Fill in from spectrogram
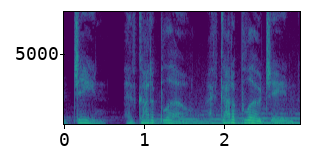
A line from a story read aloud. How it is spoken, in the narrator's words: whispered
